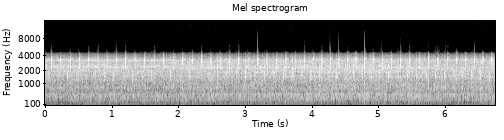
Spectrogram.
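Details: BMW M42 engine at idle: light, fairly quick ticking about three or four per second over a steady idle; source unclear.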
